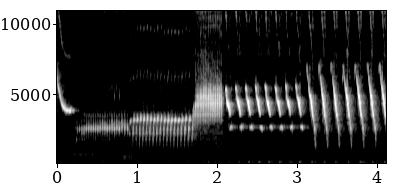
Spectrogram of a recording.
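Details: Morning song of a Belgian canary: a smooth mid trill rising into a buzzy roll, then a burst of rapid, regular chirps and steep downward sweeps repeated about four times a second.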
